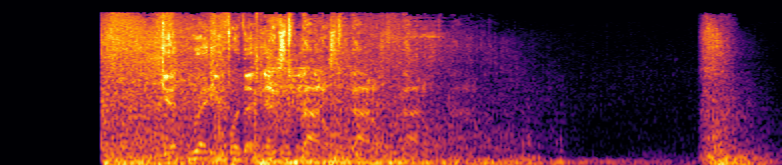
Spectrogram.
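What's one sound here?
A deep fiery blast roars and slowly fades.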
